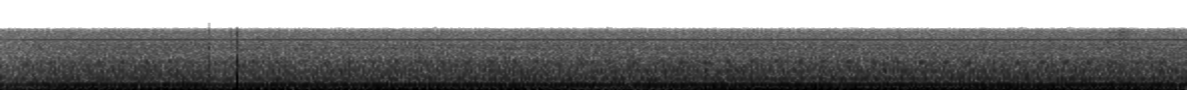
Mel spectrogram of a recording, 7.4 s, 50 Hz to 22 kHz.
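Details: 1997 BMW 328i on a cold morning start: low, uneven shake with a faint wavering rhythm under a steady hum; rough idle.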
